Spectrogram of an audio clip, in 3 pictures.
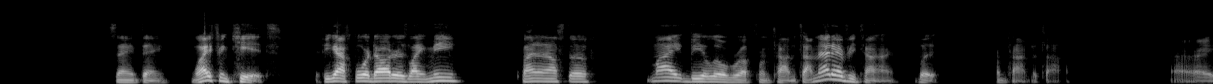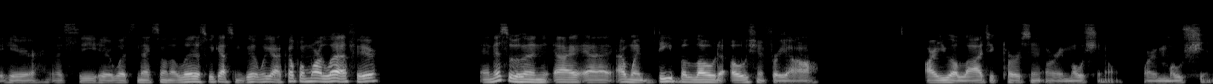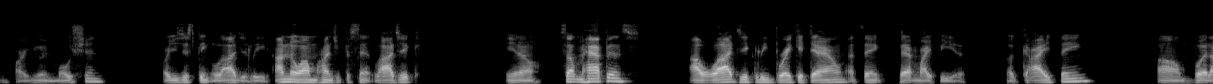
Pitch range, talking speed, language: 90-120 Hz, 180 wpm, English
